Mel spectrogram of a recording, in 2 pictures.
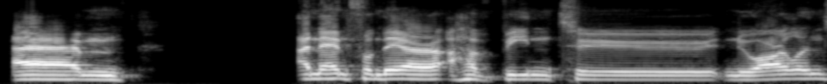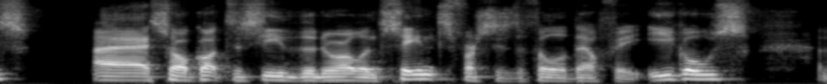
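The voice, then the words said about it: Scottish accent. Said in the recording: “I was a Scottish accent”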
